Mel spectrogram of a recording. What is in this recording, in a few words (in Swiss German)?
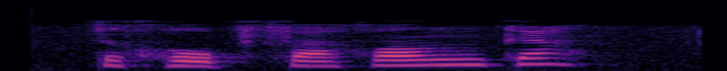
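"hopferanke", Alsatian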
